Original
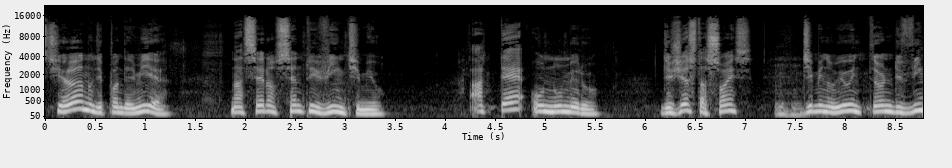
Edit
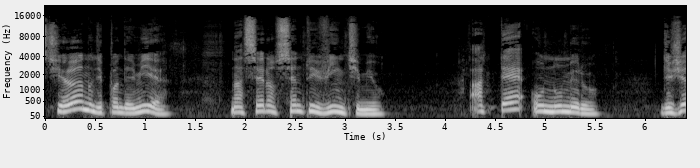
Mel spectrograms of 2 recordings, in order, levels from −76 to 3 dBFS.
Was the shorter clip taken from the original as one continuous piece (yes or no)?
yes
